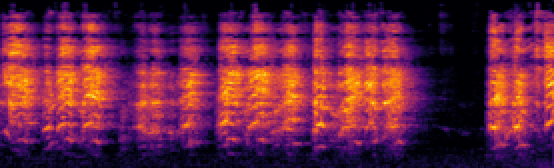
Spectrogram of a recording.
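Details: Moluccan cockatoo, a pet bird, cursing out its owner in anger: loud grating vocal bursts in quick pulses for about four seconds, a short silence, then shouting resumes.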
